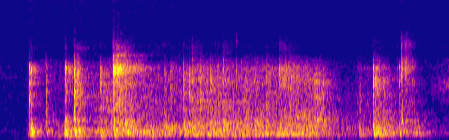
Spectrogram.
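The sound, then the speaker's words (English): A heavy door to the factory wing of a prison is pushed open with a loud thud and a long, rumbling scrape, then swings shut with another solid bang, with no voices. “This is the door to the factory wing.”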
